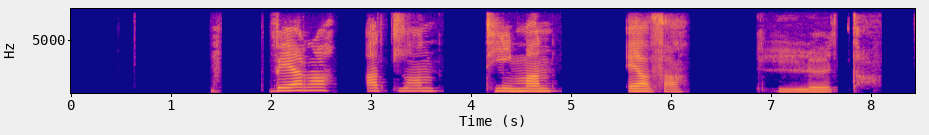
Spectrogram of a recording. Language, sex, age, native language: Icelandic, male, 6, Icelandic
